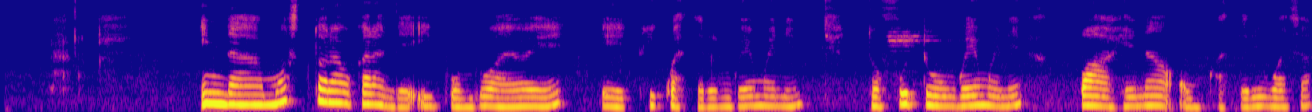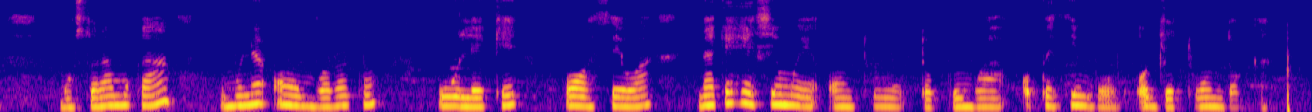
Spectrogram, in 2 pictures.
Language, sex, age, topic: Oshiwambo, female, 25-35, finance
